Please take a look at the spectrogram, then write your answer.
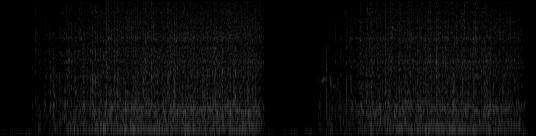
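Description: A sewing machine stitches lace onto a hijab in two long, steady whirring runs, each about three and a half seconds, close and even, separated by a short pause with a faint click.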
